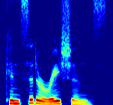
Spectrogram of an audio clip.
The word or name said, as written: considerations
